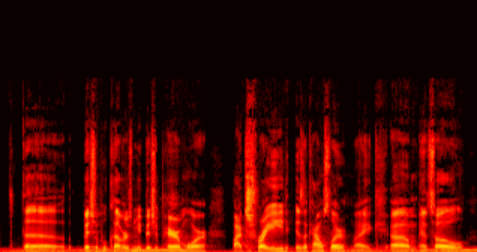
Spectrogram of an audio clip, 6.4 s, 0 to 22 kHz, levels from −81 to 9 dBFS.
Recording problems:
low rumble; faint; throughout; 20 dB below the speech

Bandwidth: 15 kHz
